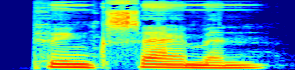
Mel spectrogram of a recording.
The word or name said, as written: pink salmon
